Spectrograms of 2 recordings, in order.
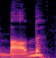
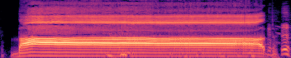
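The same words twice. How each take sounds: First: The vowel is short and clipped. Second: The vowel is long and drawn out. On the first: "like I say Bob" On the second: "You say Bob like this, apparently"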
